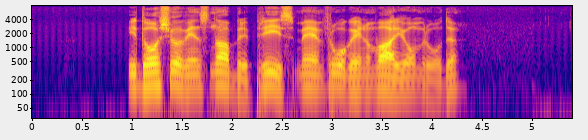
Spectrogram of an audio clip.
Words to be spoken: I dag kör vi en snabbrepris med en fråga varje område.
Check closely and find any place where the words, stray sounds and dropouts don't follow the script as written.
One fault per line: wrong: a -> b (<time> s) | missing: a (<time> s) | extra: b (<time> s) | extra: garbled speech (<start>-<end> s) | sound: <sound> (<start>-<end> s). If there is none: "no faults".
extra: inom (3.3 s)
